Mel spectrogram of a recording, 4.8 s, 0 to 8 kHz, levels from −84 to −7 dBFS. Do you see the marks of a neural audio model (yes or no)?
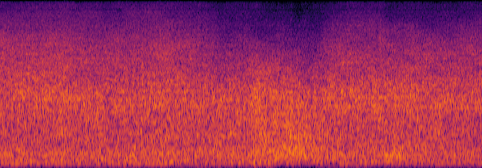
yes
